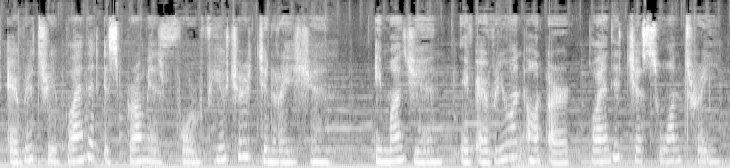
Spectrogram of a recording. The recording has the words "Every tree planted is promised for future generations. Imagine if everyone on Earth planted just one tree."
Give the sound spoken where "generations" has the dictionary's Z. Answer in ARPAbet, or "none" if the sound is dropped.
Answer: none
